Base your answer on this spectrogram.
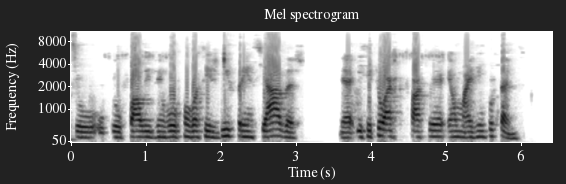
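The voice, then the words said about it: Speaks with a pleasant regional accent. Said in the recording (Portuguese): “E eu amo o sotaque ... eu acho lindo ... é o seu sotaque”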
